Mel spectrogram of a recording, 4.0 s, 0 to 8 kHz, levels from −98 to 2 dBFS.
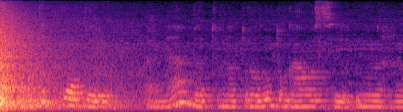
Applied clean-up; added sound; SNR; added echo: none; Fireworks; -1 dB; reverberation time 0.6 s.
